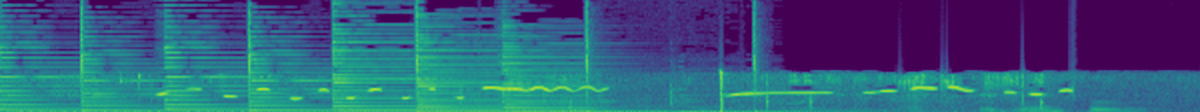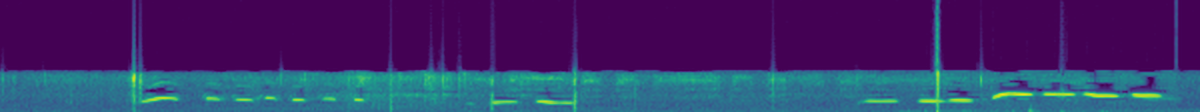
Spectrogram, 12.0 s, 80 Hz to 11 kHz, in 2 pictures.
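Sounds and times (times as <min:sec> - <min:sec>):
person whistling a tune: 0:00.6 - 0:04.7.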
